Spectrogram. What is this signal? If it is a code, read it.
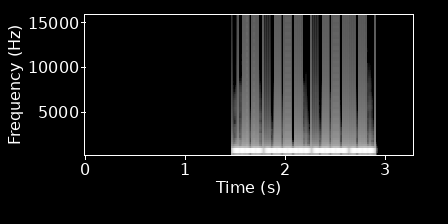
Morse code, heard as a keyed tone, about 46 wpm, 700 Hz. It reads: F8OD
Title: DXCC-100 Call Signs - 4 Characters - Repeated 2x - 45wpm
